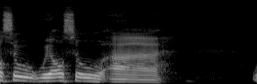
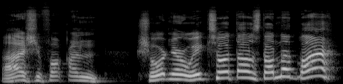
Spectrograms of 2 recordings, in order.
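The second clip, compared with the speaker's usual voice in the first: high, rising broad Northern Irish banter; coded banter line in a thick local accent; 11 semitones higher than usual. Retold or imitated. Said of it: "So just say".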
